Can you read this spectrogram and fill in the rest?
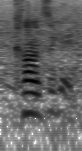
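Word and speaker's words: Conceição: Conceicao.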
